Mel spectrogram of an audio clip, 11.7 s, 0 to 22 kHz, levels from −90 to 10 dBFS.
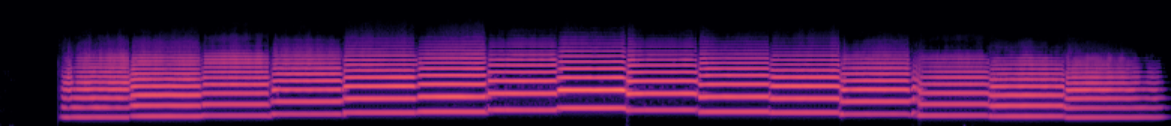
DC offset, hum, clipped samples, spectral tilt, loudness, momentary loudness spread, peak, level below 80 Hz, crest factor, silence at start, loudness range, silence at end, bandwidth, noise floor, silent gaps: under 0.1%; none; under 0.1%; 0.5 dB/octave; -24 LUFS; 7 LU; -12 dBFS; under -90 dBFS; 14 dB; 0.6 s; 4 LU; 0.1 s; 9.4 kHz; -87 dBFS; none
